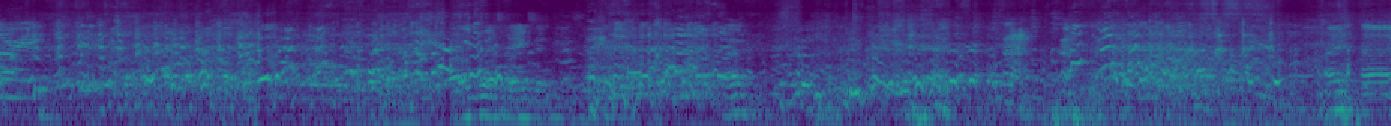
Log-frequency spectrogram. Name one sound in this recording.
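People laugh.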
